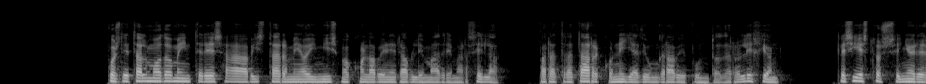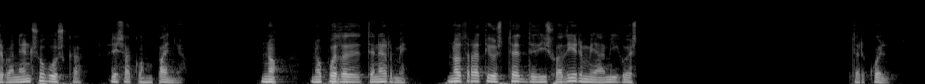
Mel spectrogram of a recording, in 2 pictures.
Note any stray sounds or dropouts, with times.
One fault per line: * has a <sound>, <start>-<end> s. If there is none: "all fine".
all fine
